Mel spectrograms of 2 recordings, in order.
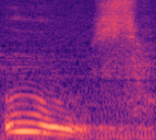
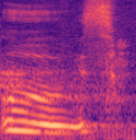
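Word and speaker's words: Ouse: And the river, okay, O-U-S-E, I think it said ooze. Am I correct on that? I did look it up. Thank you. Good, good, good, good. The river ooze.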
